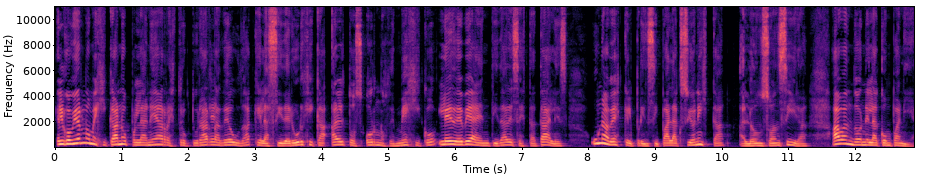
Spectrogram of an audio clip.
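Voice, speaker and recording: At a medium pitch and a moderate pace, a woman speaks with lively intonation in an ordinary speaking voice, on a very clean recording with a silent background. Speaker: news presenter. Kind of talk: scripted news reading, brisk and businesslike bond-market headlines. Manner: formal; steady, even-paced, neutral delivery.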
